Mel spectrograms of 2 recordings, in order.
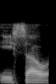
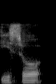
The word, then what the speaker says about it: Esau: In Genesis 25, Abraham dies, Jacob and Esau are born, and Esau sells his birthright to Jacob.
